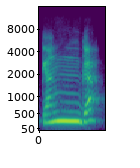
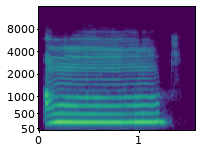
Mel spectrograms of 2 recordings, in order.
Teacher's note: una N que se hace en la garganta, no con la lengua en el paladar como nuestra N normal, sino una N que se pronuncia como Es por esta razón que muchas veces encontramos la palabra escrita como aung o ong.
